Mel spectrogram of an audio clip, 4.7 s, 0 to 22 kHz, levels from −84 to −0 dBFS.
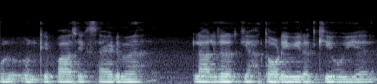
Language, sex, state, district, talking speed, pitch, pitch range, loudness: Hindi, male, Goa, North and South Goa, 165 wpm, 120 Hz, 120-125 Hz, -15 LUFS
